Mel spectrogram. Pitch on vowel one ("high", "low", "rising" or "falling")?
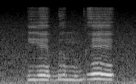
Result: low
